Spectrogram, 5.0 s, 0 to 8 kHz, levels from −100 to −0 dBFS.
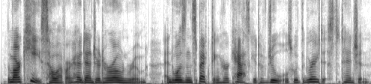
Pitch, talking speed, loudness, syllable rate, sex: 200 Hz, 230 wpm, -19 LUFS, 7.1 syllables/s, female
